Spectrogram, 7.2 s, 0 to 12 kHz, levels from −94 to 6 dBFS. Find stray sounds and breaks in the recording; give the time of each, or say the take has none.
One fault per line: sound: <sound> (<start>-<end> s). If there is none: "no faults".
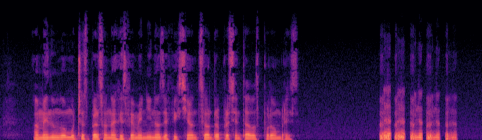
sound: laugh (5.7-6.9 s)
